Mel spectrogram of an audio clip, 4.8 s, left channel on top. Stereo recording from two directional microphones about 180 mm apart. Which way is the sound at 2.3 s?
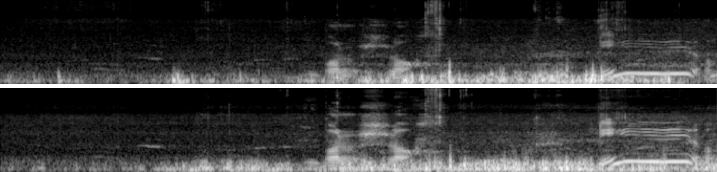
5° right (ahead or behind).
